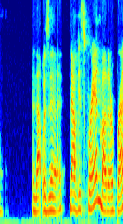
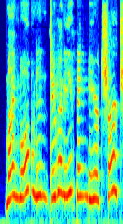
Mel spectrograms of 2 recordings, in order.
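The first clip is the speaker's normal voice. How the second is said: high, louder, tear-choked protest; imitating a desperate sobbing plea; 12 semitones higher, 3 dB louder than usual. Son defending mom to grandfather, high tearful outburst. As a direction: cry it out, pitched way up. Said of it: "it was so heart-wrenching".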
